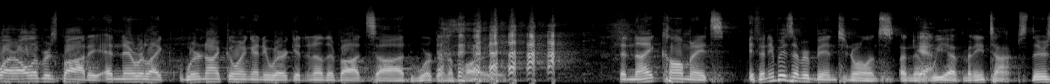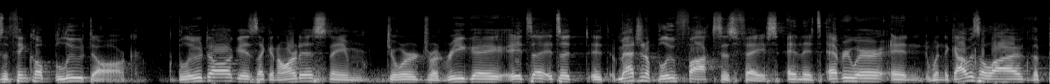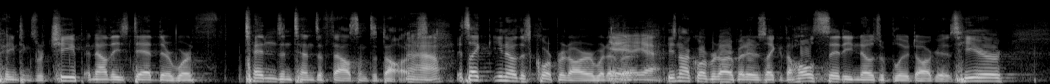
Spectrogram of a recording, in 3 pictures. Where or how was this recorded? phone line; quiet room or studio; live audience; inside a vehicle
live audience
